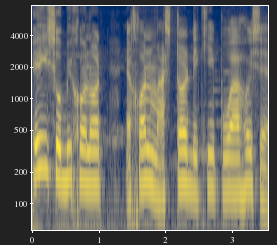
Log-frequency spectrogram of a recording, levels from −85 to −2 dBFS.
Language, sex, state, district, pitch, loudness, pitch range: Assamese, male, Assam, Sonitpur, 155 Hz, -16 LUFS, 140-165 Hz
